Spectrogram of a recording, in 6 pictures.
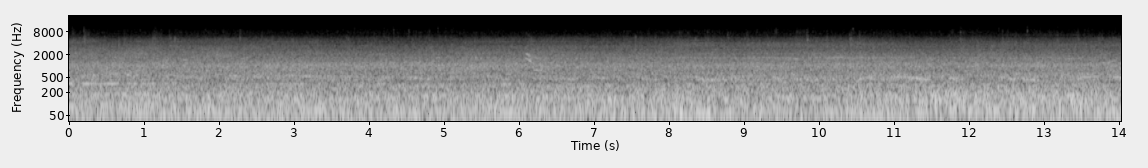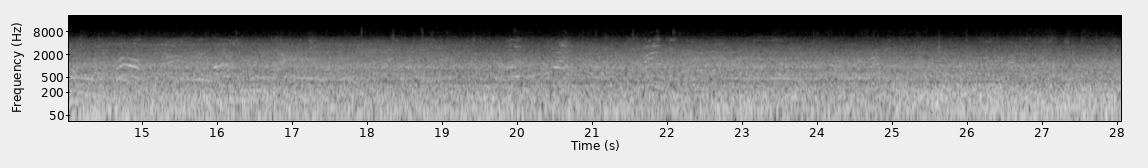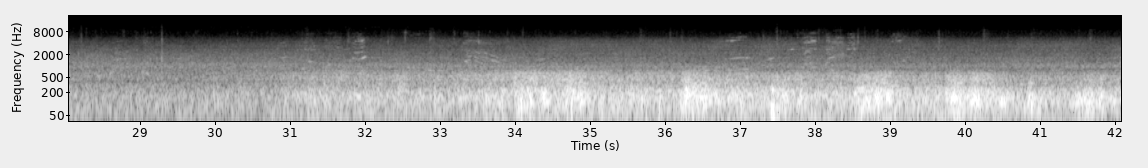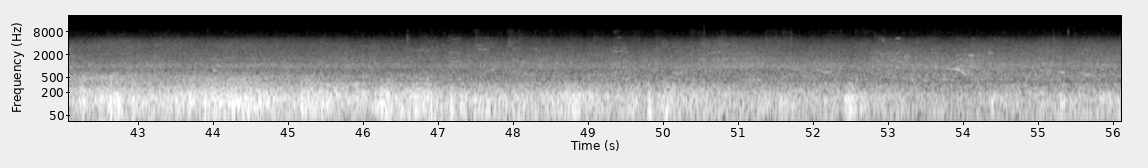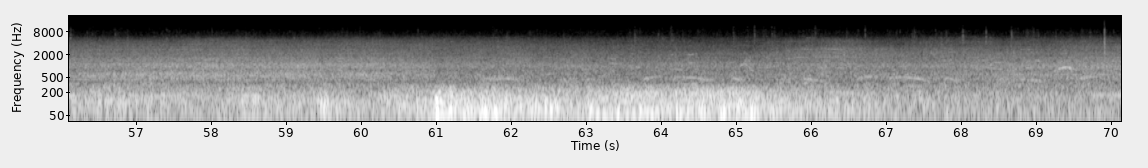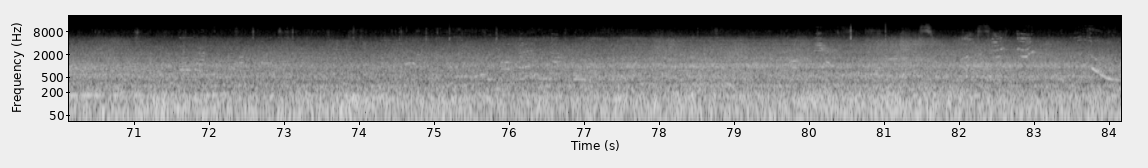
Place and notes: {
  "title": "Andrzeja Kmicica, Wrocław, Poland - Thunderstorm Over Wroclaw",
  "date": "2021-04-19 20:51:00",
  "description": "Thunderstorm Recorded over Wroclaw; recorded using Zoom H3-VR sitting on a window sill, hastily put there before the storm left! A good hour or so of recording, sadly clipped in places due to the volume of the storm. Distant sound of kestrels, and city ambience.",
  "latitude": "51.12",
  "longitude": "16.93",
  "altitude": "114",
  "timezone": "Europe/Warsaw"
}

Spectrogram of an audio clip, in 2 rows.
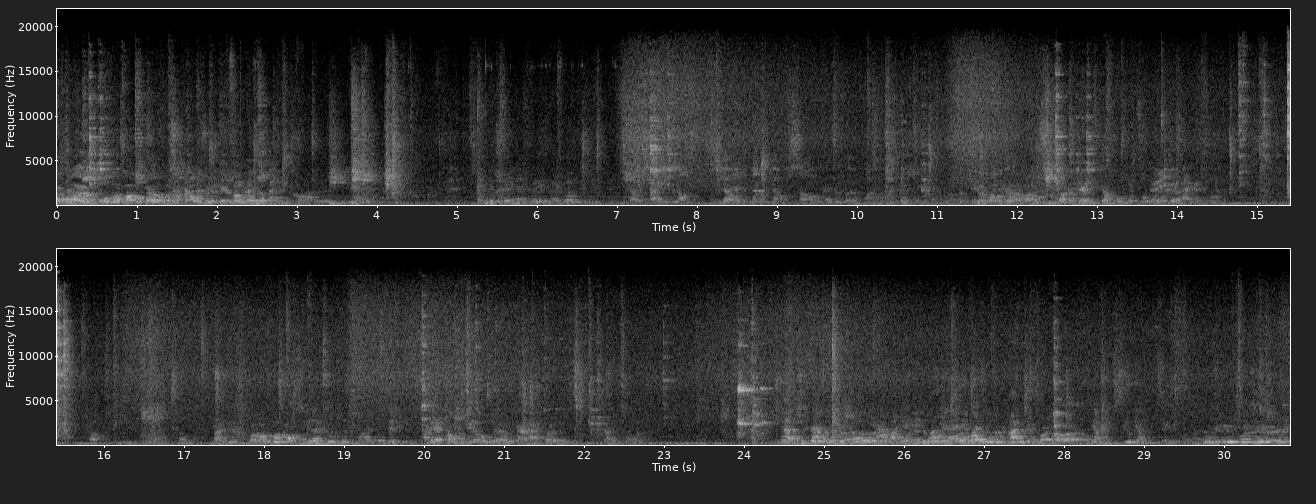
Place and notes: {
  "title": "Hester St, New York, NY, USA - A Restaurant in Chinatown",
  "date": "2019-06-22 18:30:00",
  "description": "Chinese Restaurant Ambience in Chinatown/Little Italy.\nSounds of restaurant crew cutting vegetables and clients chatting.\nZoom H6",
  "latitude": "40.72",
  "longitude": "-74.00",
  "altitude": "19",
  "timezone": "America/New_York"
}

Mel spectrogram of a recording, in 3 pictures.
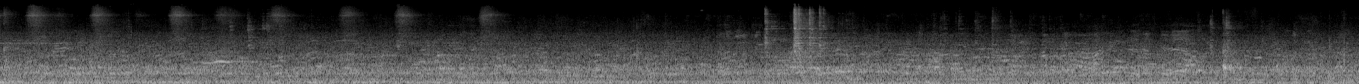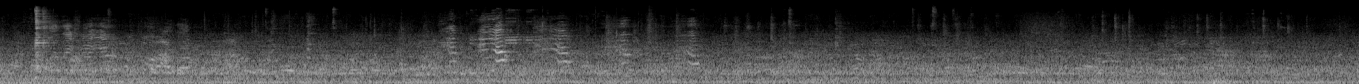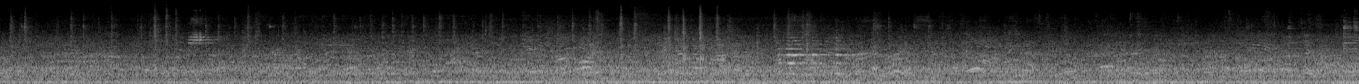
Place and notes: {
  "title": "Mercado Municipal, Cachoeira - BA, Brasil - A feira de cima.",
  "date": "2016-05-27 12:20:00",
  "description": "Burburinho da feira, pessoas trabalhando, algo que parece com um pato. Som gravado na janela do segundo andar do mercado municipal.\nPeople working at the free market, something that seems like a duck. Recorded on the second floor of the municipal market.",
  "latitude": "-12.60",
  "longitude": "-38.96",
  "altitude": "9",
  "timezone": "America/Bahia"
}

